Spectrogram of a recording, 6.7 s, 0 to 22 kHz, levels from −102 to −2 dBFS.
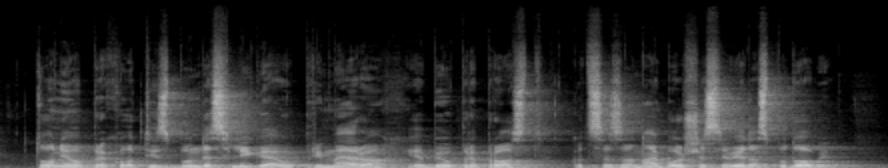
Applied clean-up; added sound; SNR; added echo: none; none; none; none.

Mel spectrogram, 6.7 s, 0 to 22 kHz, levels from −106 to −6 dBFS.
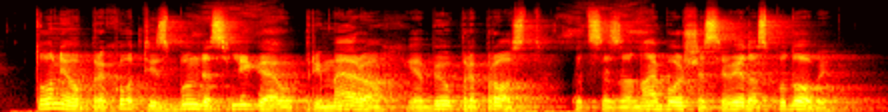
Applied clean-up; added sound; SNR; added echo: neural mask model Resemble Enhance denoiser.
